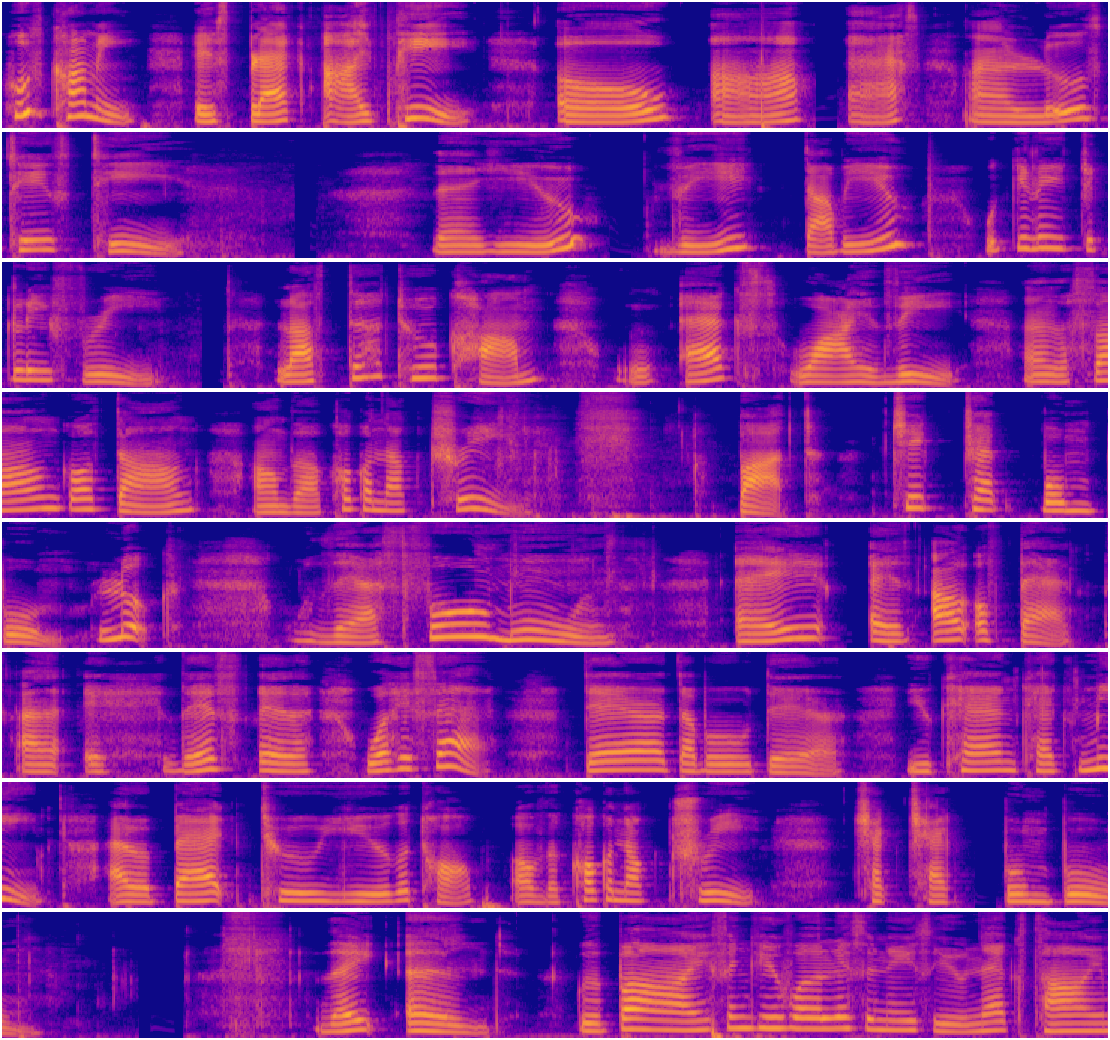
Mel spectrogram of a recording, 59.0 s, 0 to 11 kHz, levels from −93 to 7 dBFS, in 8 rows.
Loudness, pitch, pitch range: -22 LUFS, 205 Hz, 185-250 Hz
